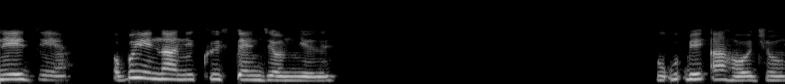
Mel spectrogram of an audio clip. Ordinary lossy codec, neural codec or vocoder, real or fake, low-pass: none; codec, 24 kHz, 6 kbps, HILCodec; fake; 5.4 kHz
